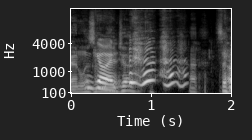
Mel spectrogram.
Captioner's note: both laughing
